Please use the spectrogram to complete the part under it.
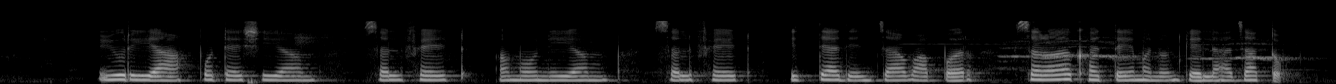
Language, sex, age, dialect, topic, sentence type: Marathi, female, 25-30, Standard Marathi, agriculture, statement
